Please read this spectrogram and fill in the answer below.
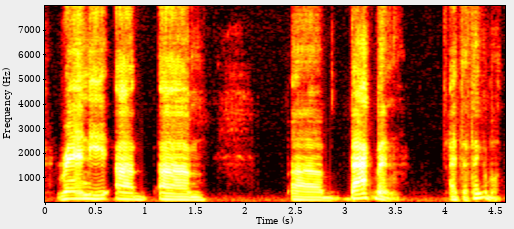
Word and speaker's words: Bachman: Randy, Bachman. I had to think about that. Randy Bachman told me the same thing. It's not Bachman. People say Bachman. He said, I don't care if they say Bachman Turner Overdrive or Bachman Turner.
